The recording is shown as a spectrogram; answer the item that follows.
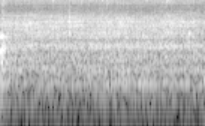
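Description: Steady low background hiss of room tone, with no distinct sound event.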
